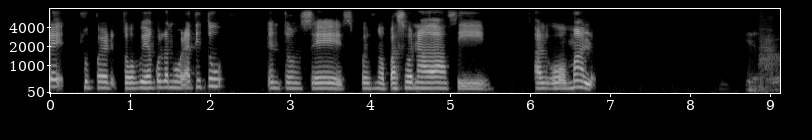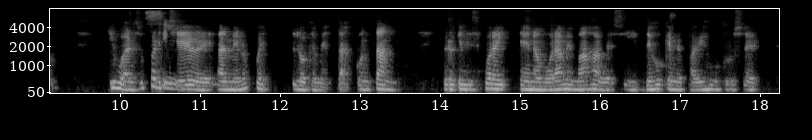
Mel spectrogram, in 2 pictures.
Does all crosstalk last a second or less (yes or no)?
yes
